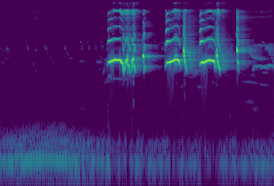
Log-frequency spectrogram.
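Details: Oriental magpie-robin singing a loud ngeplong lure song; after a low mechanical hum, three sharp whistled notes ending in rattling trills follow in quick succession.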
